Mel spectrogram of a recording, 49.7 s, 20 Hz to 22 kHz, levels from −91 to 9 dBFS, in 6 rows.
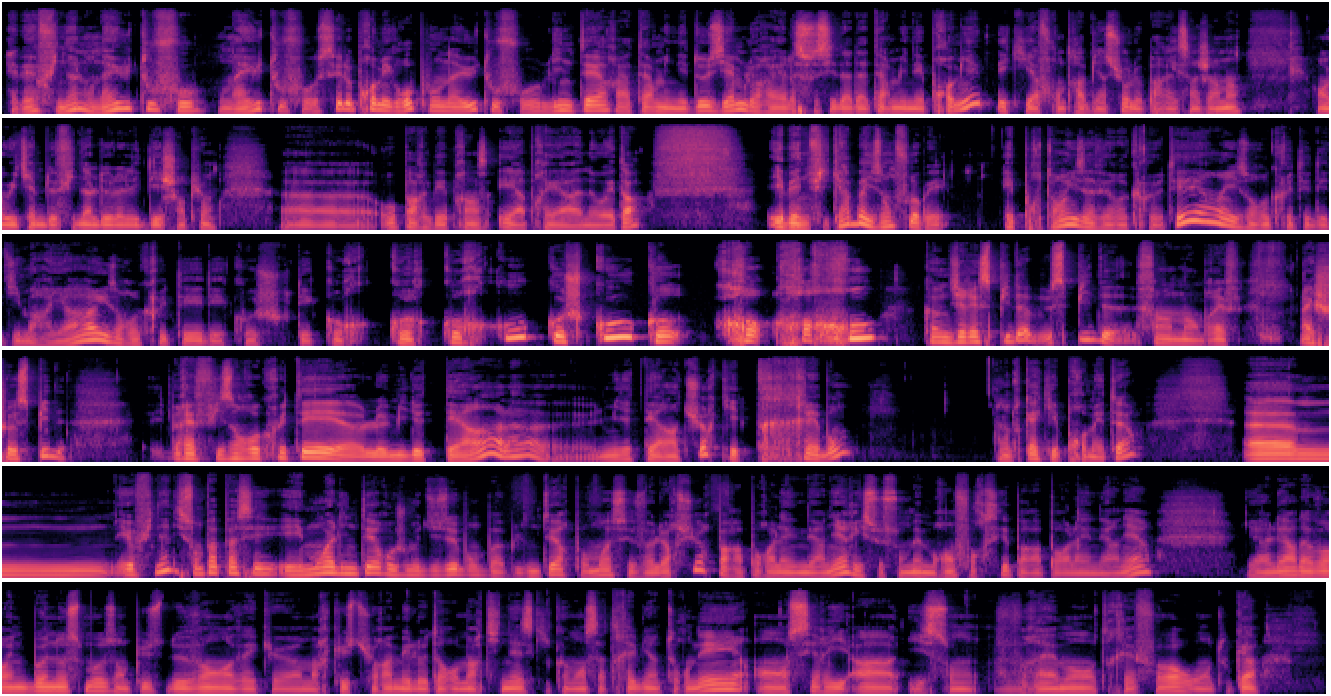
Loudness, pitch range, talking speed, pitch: -26 LUFS, 90-135 Hz, 235 wpm, 105 Hz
